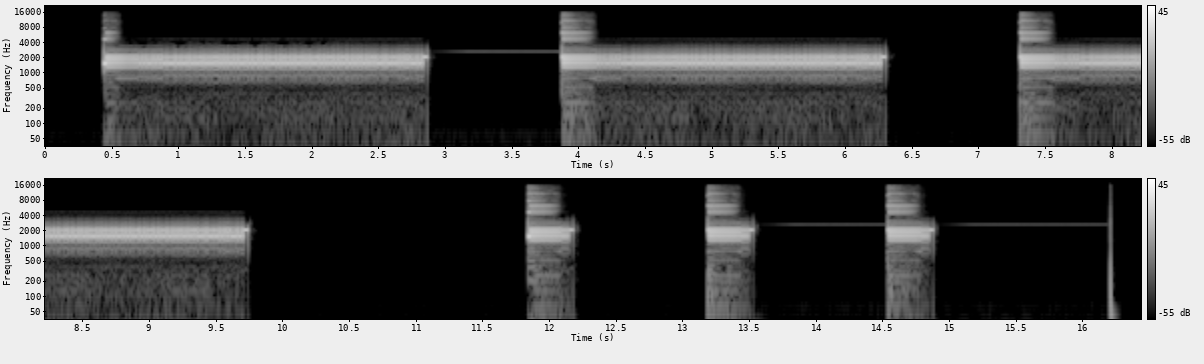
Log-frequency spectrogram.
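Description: Emergency Alert System SAME digital data bursts for a Required Weekly Test: three long buzzy header bursts of about two and a half seconds each, separated by short silences, then three short end-of-message bursts near the end, with no attention tone between them.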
